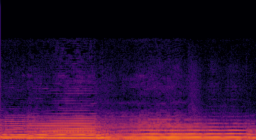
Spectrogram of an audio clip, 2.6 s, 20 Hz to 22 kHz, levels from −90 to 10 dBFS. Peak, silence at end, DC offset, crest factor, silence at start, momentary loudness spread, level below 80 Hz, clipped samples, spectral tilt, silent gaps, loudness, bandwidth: -8 dBFS; 0 s; under 0.1%; 12 dB; 0 s; 4 LU; -76 dBFS; under 0.1%; -6 dB/octave; none; -21 LUFS; 11.5 kHz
